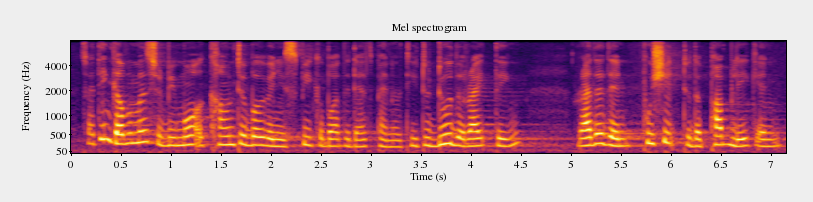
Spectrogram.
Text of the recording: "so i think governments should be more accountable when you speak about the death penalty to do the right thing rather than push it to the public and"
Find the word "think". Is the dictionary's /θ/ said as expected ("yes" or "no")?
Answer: no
